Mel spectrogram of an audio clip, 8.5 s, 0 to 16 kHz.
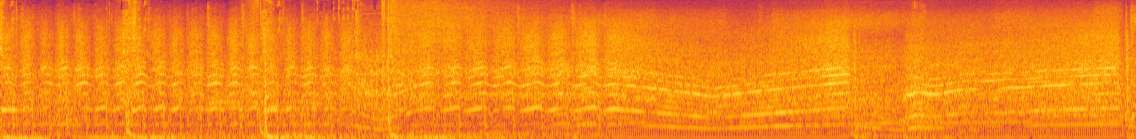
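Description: A Ferrari F50 racing in The Crew Motorfest, its engine revving loudly and continuously with rising and falling pitch sweeps through gear changes, joined by brief tire squeal.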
